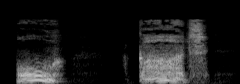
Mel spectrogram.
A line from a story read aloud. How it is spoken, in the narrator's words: he moaned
